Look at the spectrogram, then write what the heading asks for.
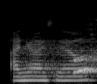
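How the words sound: It is said in a formal, polite way.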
